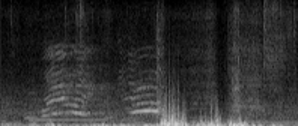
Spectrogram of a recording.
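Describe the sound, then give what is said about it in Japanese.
Children shout and squeal playfully in the background, high-pitched voices rising and falling over a few seconds at moderate loudness, with lively chatter and bursts of noise. “元気やな子供”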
